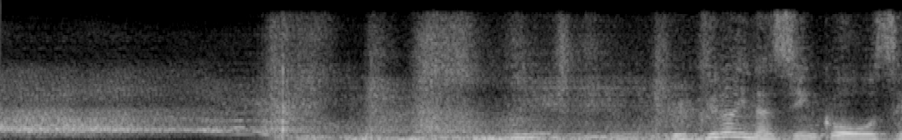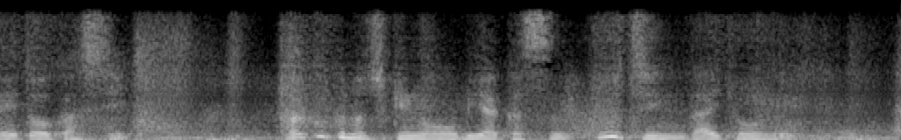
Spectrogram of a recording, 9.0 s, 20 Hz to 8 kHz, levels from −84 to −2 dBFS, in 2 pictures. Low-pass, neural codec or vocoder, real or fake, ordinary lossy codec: 7.2 kHz; codec, 24 kHz, 0.5 kbps, DualCodec; fake; none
